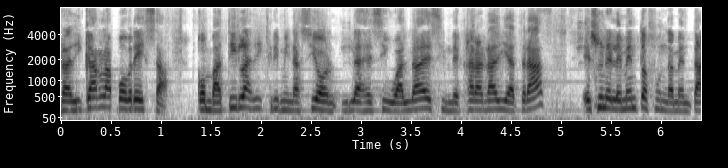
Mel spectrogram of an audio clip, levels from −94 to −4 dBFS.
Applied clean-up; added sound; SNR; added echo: neural separator model SepFormer DNS4.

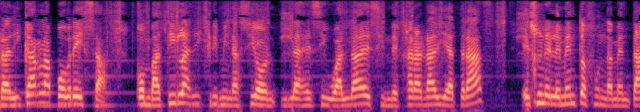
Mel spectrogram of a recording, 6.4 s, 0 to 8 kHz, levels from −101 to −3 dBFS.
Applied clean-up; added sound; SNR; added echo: neural mask model RNNoise.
